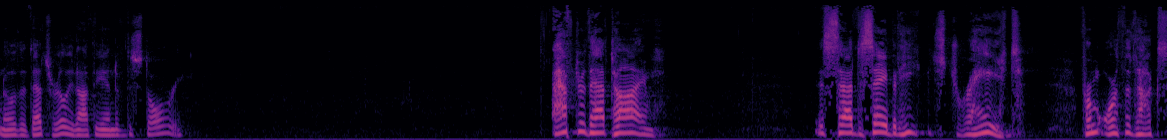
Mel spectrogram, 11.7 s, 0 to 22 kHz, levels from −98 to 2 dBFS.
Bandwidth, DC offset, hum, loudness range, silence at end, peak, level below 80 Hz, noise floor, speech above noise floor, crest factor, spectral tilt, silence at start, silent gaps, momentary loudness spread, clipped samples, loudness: 19 kHz; under 0.1%; none; 10 LU; 0 s; -30 dBFS; under -90 dBFS; -88 dBFS; 39 dB; 22 dB; -4 dB/octave; 0 s; none; 13 LU; under 0.1%; -49 LUFS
